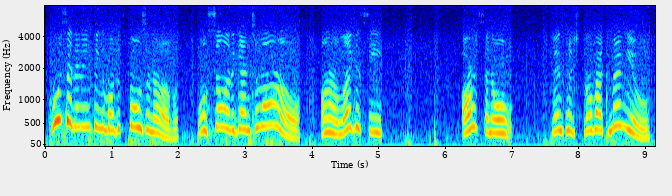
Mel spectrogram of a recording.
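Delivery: shocked at the waste; stingy boss aghast. Acted. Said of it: "gasped in disbelief".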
